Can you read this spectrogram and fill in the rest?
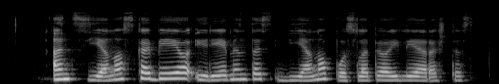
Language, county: Lithuanian, Kaunas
